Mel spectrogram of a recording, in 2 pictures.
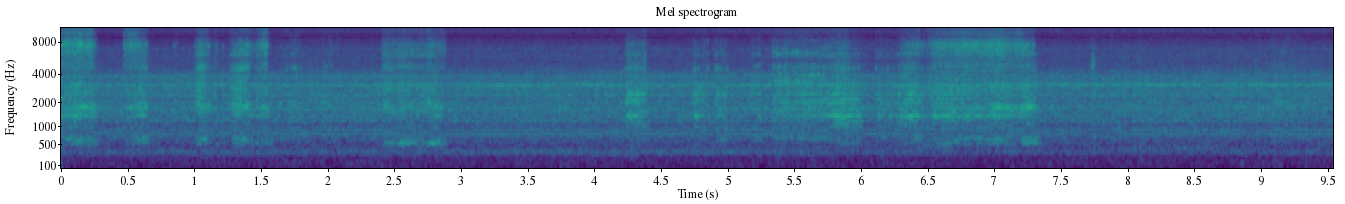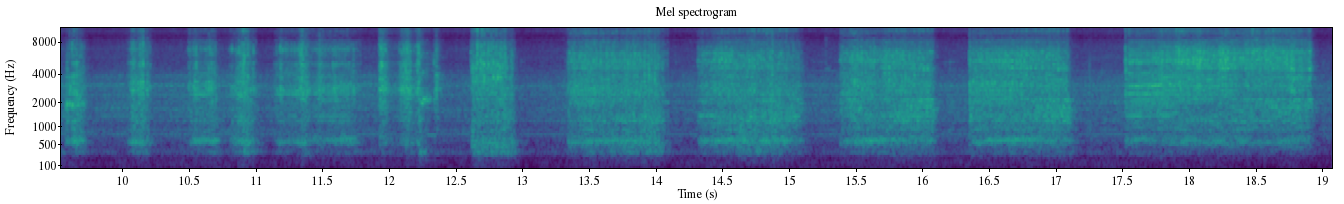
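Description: Wood lathe spinning a purpleheart pen blank while a hand-held turning tool cuts it, giving a rasping sound of the cut, sped up to double speed. The cut runs fairly steadily at first; from about ten seconds in it comes as a string of short strokes with brief breaks between them.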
